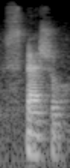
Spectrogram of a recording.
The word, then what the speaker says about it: special: geschrieben was wir bieten mit einem c geschrieben aber es wird diesmal auch die 1c ausgesprochen also sch nicht nur zur show ich sage es noch mal langsamer special specific das pacific heißt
